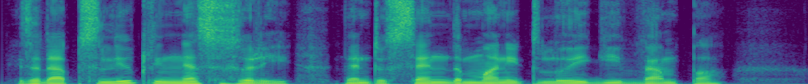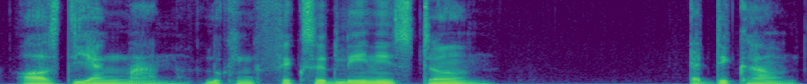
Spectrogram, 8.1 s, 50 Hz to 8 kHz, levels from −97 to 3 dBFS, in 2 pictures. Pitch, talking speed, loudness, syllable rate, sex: 105 Hz, 180 wpm, -19 LUFS, 6.1 syllables/s, male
